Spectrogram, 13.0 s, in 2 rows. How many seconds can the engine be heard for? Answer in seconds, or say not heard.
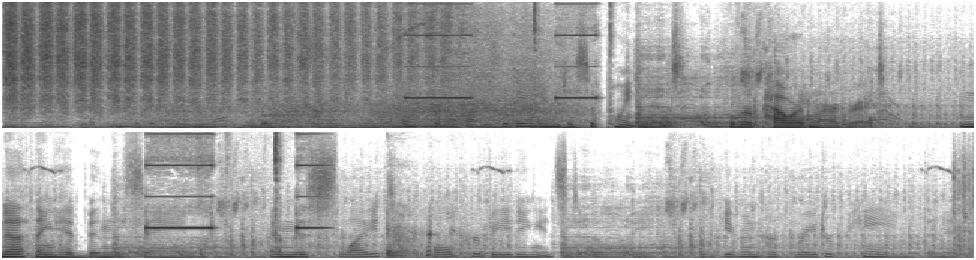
13 s.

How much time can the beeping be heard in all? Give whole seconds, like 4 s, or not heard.
3 s.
